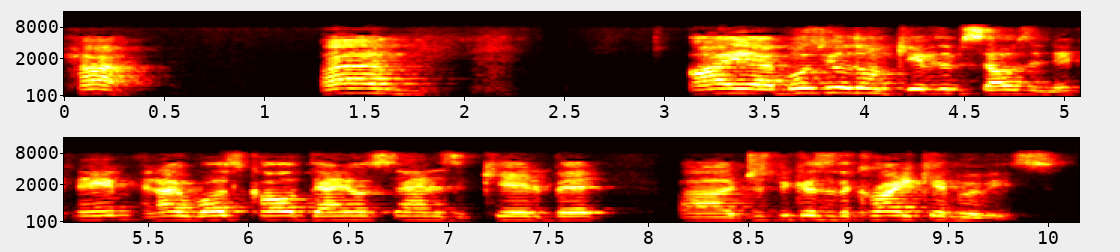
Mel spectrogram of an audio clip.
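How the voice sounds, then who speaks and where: A man's voice: on the high side, steady tone, normal speed, fairly bright tone, reverberant, poor audio. A man in his thirties, a pro fighter, chatting casually in an interview, rambling with lots of fillers. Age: 30s. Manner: rambling, lots of likes and uhs.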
